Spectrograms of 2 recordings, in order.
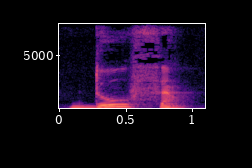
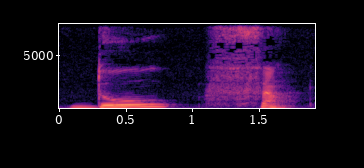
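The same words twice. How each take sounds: First: Said in the usual way. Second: Slow, stretched dictation in two separate syllables. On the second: Shown as a demonstration. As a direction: draw out each syllable for a pupil writing. Dictée découpée en syllabes. (dictée lente, syllabe par syllabe)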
